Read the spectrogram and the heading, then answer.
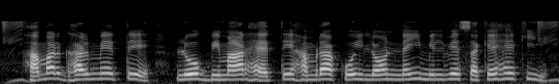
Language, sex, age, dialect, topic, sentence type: Magahi, male, 18-24, Northeastern/Surjapuri, banking, question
